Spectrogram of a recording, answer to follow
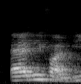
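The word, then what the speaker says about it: Elefant: को एलीफेंट क्या बनेगा एलिफेंट ई को ई नहीं पढ़ना इसको आपने पढ़ना है ए एलिफेंट ठीक है एलिफेंट क्या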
